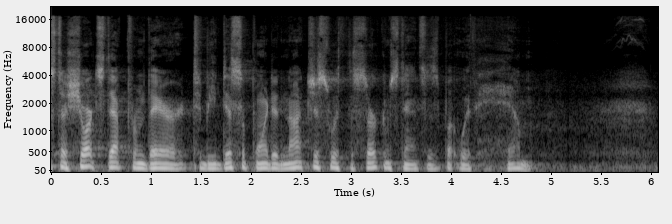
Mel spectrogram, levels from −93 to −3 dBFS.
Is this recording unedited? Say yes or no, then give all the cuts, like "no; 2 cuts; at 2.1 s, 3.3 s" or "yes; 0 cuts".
yes; 0 cuts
